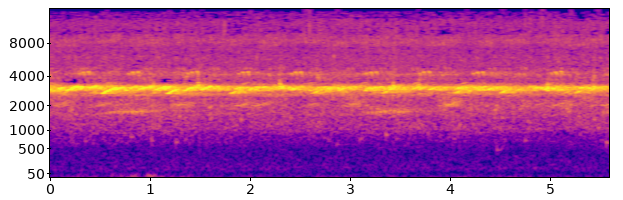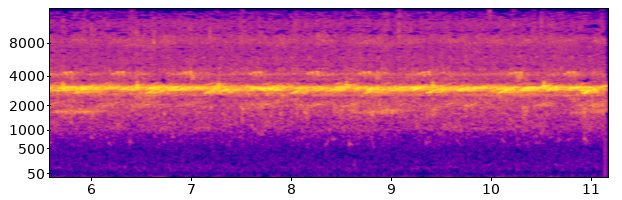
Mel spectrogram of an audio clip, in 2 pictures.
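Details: Frogs at a lake keep up an even, continuous high trilling chorus, countless rapid pulses merging into one sustained ringing tone at nearly constant volume.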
